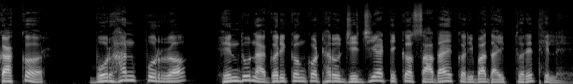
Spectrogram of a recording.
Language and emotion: Odia, neutral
